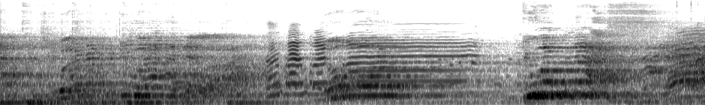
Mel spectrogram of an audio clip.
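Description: Women sing together in a loud, lively group, echoing in a large hall.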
